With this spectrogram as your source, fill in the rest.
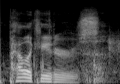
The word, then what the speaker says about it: Palac8ers: All right, that's gonna bring the Pallicators to the table. I like that name, Pallicators. We were told it's pronounced pallicators like alligators.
